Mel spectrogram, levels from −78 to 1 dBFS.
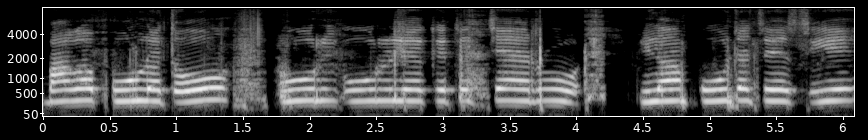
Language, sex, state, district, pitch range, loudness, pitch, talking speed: Telugu, male, Andhra Pradesh, Anantapur, 295-310 Hz, -14 LUFS, 300 Hz, 70 wpm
